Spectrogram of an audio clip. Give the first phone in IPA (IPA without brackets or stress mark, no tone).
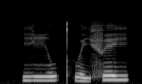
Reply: j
